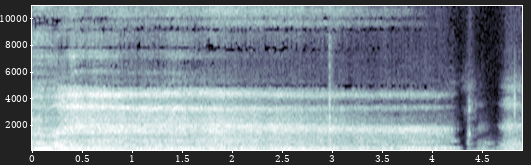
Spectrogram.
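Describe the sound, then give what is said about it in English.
A slow exhale through the nose with the back of the throat constricted, part of a Conquer Breath breathing exercise, makes a soft, steady breathy hiss for about four seconds before trailing off into a brief quiet pause. “Inhale through the nose, contracting the back of the throat. And slowly let it out through your nose.”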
